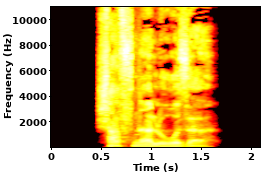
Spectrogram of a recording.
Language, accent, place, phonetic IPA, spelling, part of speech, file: German, Germany, Berlin, [ˈʃafnɐloːzə], schaffnerlose, adjective, De-schaffnerlose.ogg
- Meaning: inflection of schaffnerlos: 1. strong/mixed nominative/accusative feminine singular 2. strong nominative/accusative plural 3. weak nominative all-gender singular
